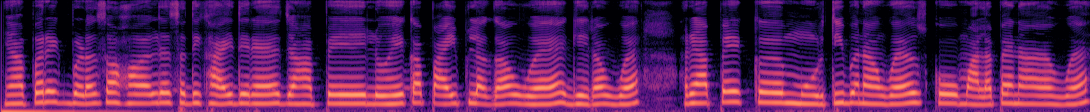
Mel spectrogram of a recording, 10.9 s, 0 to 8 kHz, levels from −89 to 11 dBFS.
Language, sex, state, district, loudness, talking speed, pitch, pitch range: Hindi, female, Bihar, Jahanabad, -16 LUFS, 190 wpm, 235 Hz, 230-255 Hz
